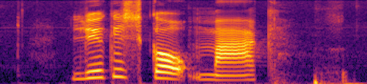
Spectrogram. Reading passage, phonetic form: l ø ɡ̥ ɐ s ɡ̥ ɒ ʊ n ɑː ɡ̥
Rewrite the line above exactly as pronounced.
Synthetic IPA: l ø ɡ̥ ə s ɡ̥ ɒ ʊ m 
